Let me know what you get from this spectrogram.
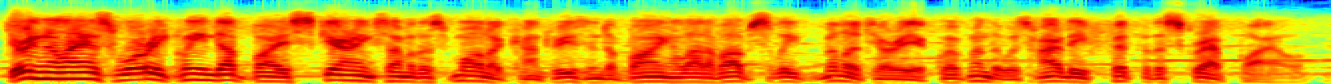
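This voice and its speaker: Hard-boiled American male investigator, animated pitch, clipped and world-weary, muffled old-radio sound. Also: fast. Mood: wry narrating. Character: hard-boiled, wry freelance insurance investigator, adult man. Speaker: lead actor and first-person narrator. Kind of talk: 1950s radio detective acting and narration. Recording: muffled vintage radio recording with music.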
